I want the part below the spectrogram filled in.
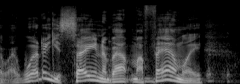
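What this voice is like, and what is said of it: Questionable West Virginia accent. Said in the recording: “I'm not even sure that's a West Virginia accent.”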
